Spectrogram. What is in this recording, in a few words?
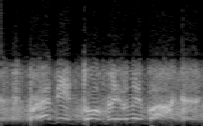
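tank damaged, mood med, Russian; War Thunder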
